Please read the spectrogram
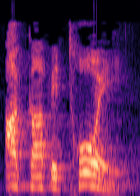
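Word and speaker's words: agapetoi (ἀγαπητοί): 这个字原来我用发这个希腊原文的发音呢，叫做 agapetoi。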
